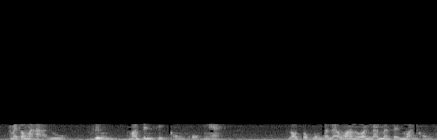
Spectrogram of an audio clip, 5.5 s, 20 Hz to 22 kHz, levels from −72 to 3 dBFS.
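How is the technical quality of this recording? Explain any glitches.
Poor: heavy codec damage runs through the whole speech clip. It sounds like AAC compression, likely AAC-LC at a very low rate, consistent with about 12 kbps. The encoder quantises coarsely, so nothing survives above 2.5 kHz and the remaining bands turn dull, smeared and warbling. Unlike a plain low-pass filter, it leaves a fizzy, watery texture on sibilants.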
